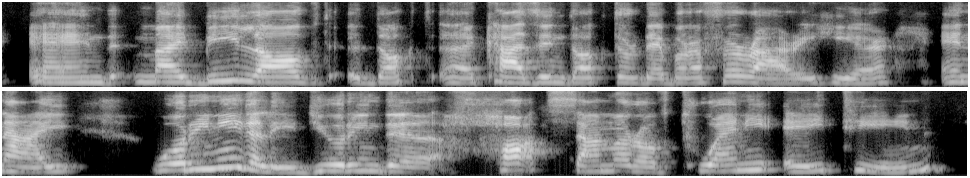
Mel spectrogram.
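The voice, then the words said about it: Italian-American accent. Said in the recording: “As you can tell from my accent, I am Italian-American”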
